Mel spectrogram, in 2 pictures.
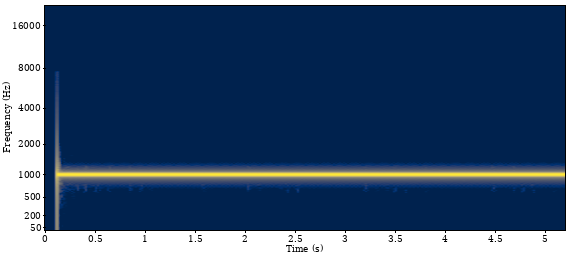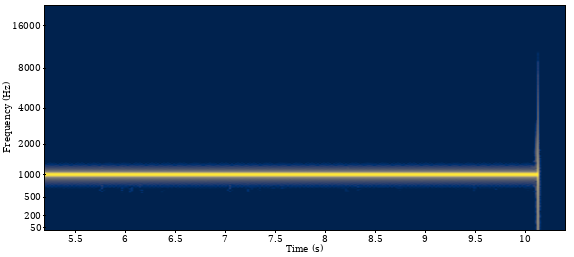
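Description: A steady 1 kHz line-up test tone, the reference sine tone that accompanies colour bars, held at one pitch and level without a break.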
